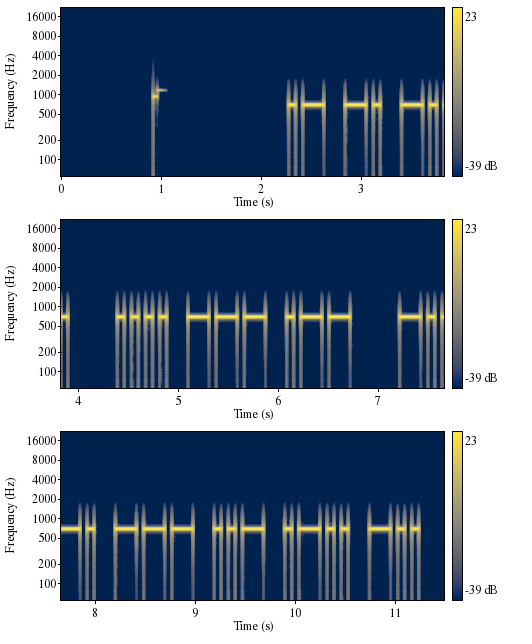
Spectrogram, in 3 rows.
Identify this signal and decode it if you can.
Morse code, heard as a keyed tone, about 17 wpm, 700 Hz. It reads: AND HOW COULD
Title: Sentences from Top 1500 Words 17wpm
